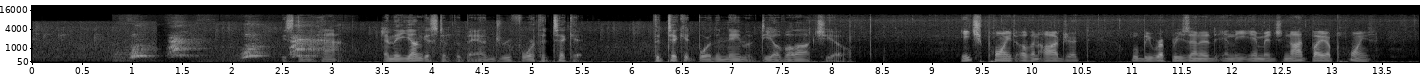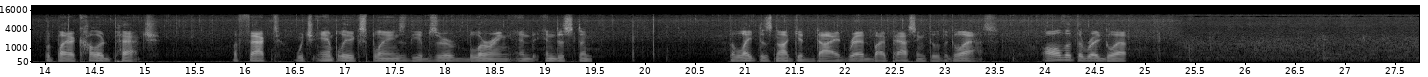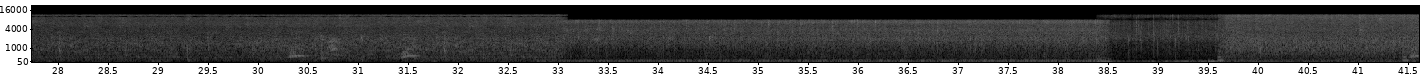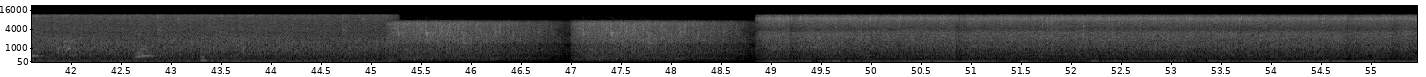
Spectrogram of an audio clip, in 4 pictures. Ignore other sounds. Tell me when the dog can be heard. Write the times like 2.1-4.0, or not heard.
0.8-3.1, 30.1-31.6, 41.4-43.0.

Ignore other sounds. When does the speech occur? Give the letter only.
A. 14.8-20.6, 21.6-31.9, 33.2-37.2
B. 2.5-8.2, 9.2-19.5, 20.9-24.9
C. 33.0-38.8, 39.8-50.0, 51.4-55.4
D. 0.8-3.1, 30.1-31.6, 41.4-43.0
B.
